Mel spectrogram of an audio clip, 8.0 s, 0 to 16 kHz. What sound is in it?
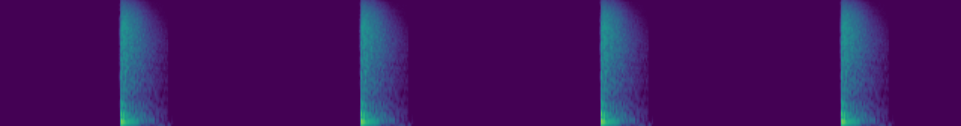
Stone Beat (120) Snare
Stone Beat (120) - Snare drum part isolated.
A common 120 bpm beat with a slow stoner feeling, but also a downtempo trip-hope texture.
svayam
